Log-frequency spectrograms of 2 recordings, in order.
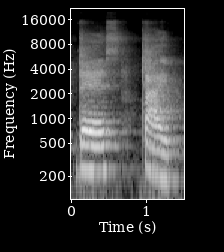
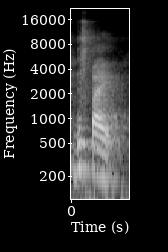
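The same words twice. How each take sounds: First: The word is split into two parts. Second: The word is said as one unit. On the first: The speaker calls it wrong. "Huwag niyo paghihiwalayin yan. Don't say despite" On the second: The speaker calls it right. "It should be despite"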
